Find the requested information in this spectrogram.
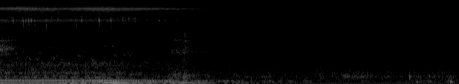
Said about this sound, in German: Ja, das war Applaus.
